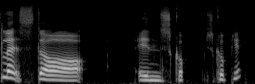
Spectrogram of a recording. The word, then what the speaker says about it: Skopje: Welcome back from Skopje? How do you pronounce Skopje? – It? – Skopje? – Skopje? Skopje. Yeah.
